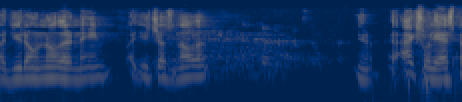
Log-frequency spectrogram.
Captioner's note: audience laughs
